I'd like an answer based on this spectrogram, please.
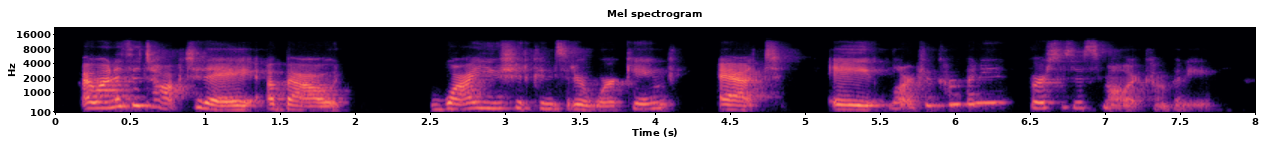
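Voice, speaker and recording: This woman's raised, projected voice sits high in pitch, with a bright, sharp tone and very wide swings up and down. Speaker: product manager and career advice YouTuber. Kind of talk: casual talk to camera.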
